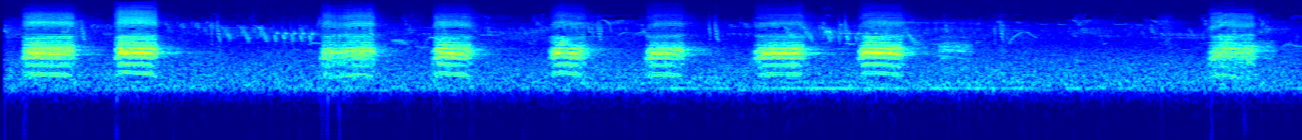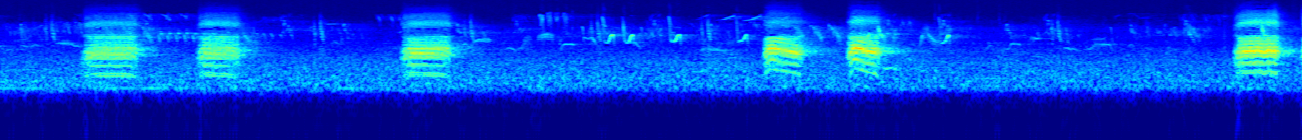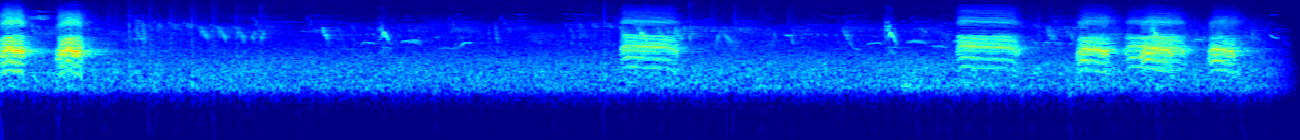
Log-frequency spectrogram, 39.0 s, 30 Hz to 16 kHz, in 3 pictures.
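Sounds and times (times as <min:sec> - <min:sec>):
carrion crow calling: 0:00.2 - 0:01.9, 0:03.2 - 0:09.8, 0:12.0 - 0:12.8, 0:13.8 - 0:15.6, 0:17.0 - 0:17.8, 0:20.1 - 0:22.2, 0:25.4 - 0:27.2, 0:32.2 - 0:33.0, 0:35.6 - 0:38.8.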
